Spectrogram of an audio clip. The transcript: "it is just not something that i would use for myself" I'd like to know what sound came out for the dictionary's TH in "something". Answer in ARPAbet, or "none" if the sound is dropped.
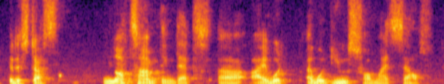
TH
